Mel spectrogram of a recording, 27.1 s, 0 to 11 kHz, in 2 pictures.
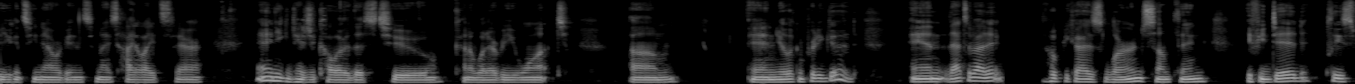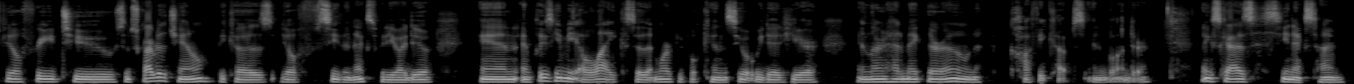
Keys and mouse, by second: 6.8-8.0 middle drag, 8.4-11.7 middle drag, 24.0 middle click, 25.3 middle click, 26.1 middle click.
